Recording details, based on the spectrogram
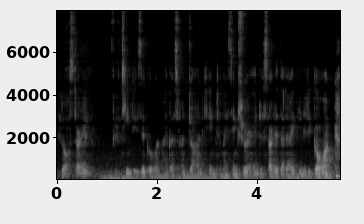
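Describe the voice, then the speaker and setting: A woman's voice: a bass voice, monotone, brisk, slight background noise. A woman playing a naive, earnest spiritual seeker from a sheltered sanctuary, acting dramatically in an improvised comedy radio play. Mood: dreamy, earnest. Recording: echoey room.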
